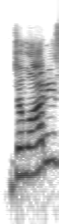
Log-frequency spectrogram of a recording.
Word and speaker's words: Deloitte: Fred supports Deloitte's.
